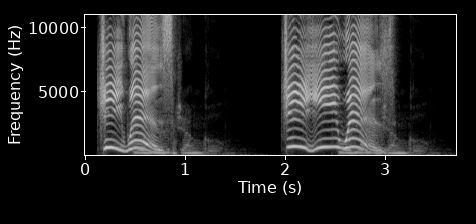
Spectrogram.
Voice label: cartoon voice gee whiz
